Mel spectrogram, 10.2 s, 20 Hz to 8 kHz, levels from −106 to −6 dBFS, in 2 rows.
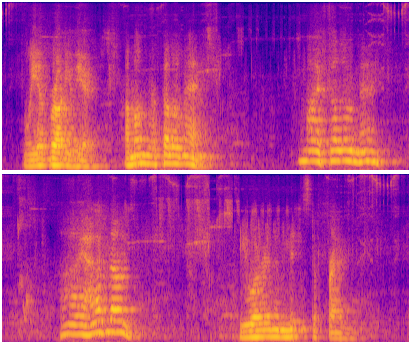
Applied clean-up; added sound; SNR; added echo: neural separator model SepFormer DNS4.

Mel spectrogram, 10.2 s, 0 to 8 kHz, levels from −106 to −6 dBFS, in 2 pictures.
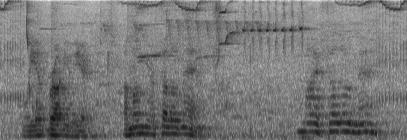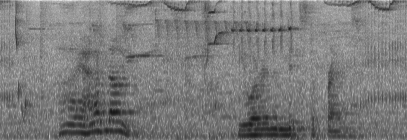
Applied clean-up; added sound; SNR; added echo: none; Bird; 5 dB; reverberation time 0.7 s.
